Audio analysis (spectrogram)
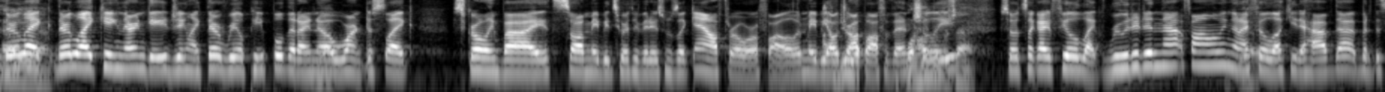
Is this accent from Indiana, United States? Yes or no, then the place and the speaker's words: no; Annapolis, Maryland, United States; born there; now in New York, United States; No, I was born in Maryland originally, but I've been here since 2016.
